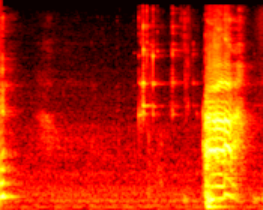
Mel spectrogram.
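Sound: glass clinking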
